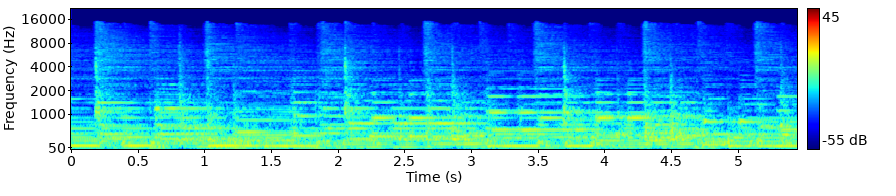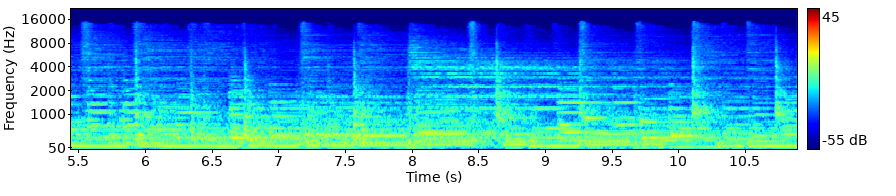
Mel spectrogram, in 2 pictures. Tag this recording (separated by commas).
Piano, Keyboard (musical)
